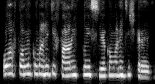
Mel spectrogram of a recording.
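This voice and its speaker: A woman's voice: a little high, fairly even intonation, a little fast, dark tone, no room sound. Hesitant woman student on a muffled mic. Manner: hesitant, thinking aloud. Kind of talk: asking a question in class.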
